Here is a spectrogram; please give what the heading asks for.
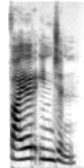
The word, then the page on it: फ़ायर इंजन: فائر انجن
